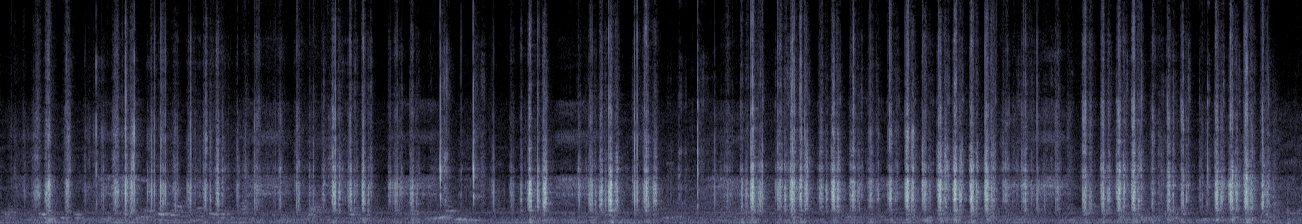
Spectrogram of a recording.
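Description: Felting needle stabbing repeatedly through wool roving into a foam pad: runs of quick, crisp scratchy ticks, several a second, with short pauses between runs.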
